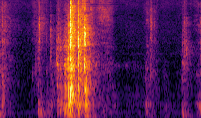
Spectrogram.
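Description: Card stock and paper being handled and set down on a tabletop: one brief rustle about three-quarters of a second in, with a few faint clicks around it.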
